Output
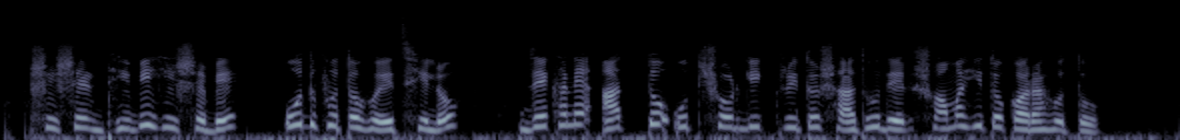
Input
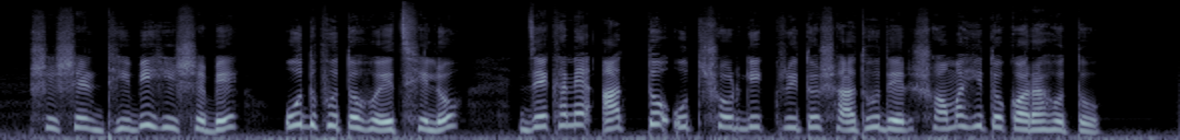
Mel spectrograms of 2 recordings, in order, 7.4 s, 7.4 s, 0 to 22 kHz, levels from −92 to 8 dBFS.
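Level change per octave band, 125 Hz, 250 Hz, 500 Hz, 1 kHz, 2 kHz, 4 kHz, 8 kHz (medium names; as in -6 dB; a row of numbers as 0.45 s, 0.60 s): -6.5 dB, -6.5 dB, -6.0 dB, -6.0 dB, -7.5 dB, -11.5 dB, under -20 dB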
